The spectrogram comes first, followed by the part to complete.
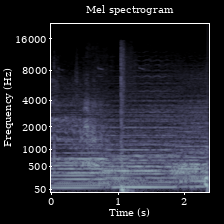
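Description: A horse neighing briefly, about half a second in, over steady background music.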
